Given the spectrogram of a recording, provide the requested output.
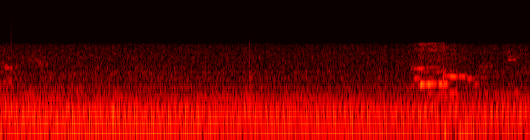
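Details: Subaru after oil change, on jack stands in neutral, oil pump primed first: steady even idle with smooth low burble, no knocks, ticks or misses; engine running healthy.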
